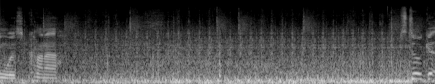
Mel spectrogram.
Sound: boat engine purring

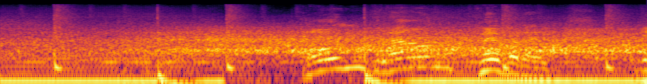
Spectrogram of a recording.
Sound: fans cheering; hip-hop music

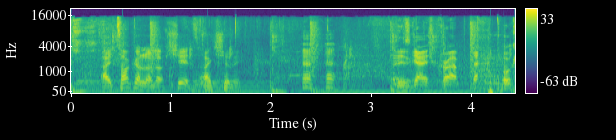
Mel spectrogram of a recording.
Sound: laughs

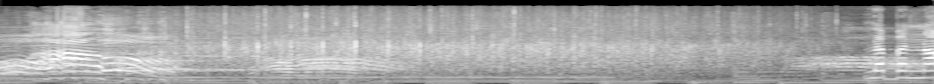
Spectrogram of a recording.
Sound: applause

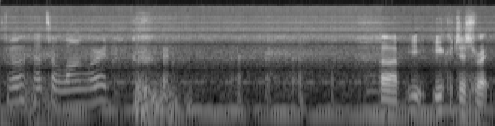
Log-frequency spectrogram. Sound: chuckle

